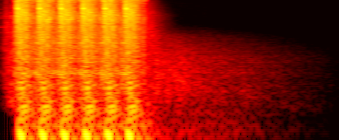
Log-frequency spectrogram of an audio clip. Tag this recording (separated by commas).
gunfire, Explosion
